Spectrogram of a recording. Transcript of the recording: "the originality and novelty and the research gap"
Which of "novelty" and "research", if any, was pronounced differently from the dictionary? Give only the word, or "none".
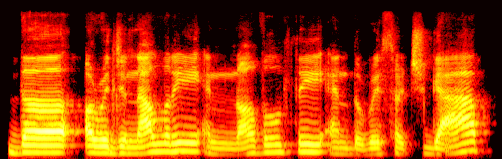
none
